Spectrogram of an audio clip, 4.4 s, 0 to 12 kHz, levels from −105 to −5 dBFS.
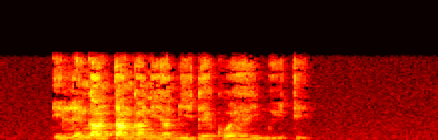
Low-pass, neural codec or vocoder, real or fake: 7.2 kHz; none; real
